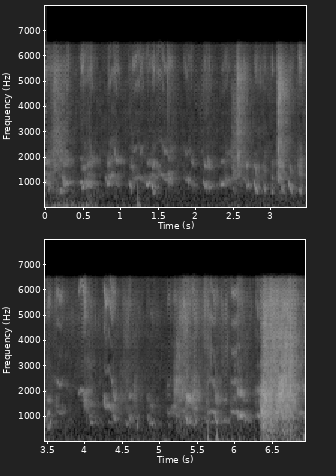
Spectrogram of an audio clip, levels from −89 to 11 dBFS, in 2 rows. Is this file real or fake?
fake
